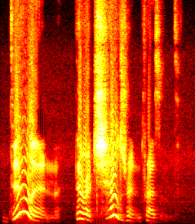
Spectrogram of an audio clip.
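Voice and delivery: gasping out the words. [name] reacts to the Hulk's remark about kissing, gasped. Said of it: "[name] gasped".

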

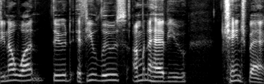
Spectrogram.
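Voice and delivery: heated, angry voice. Retelling a wrestling storyline, quoting a rival: imitating an angry wrestler. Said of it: "the guy keeps getting angry".

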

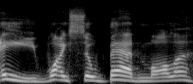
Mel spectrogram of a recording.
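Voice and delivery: loud, thick, heavy put-on Brooklyn accent. Speaker asks a question again in a heavy brooklyn accent. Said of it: "in your most heaviest Brooklyn accent".

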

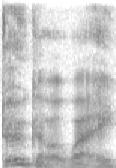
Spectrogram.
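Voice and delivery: high, very loud, nervous, urgent. Narrator reads a character answering a policeman at night, nervously. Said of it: "said Robert nervously".

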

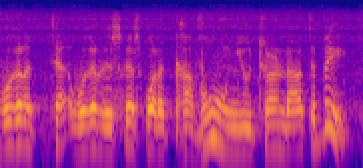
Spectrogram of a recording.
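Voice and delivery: ordinary talk, nothing marked

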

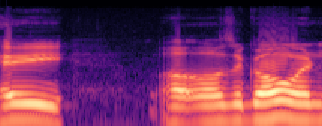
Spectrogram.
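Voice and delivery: slow, loud, faked disguised voice. Retelling first greeting in voice chat: imitating a faked lower voice. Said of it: "You actually faked, like, a lower voice".

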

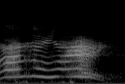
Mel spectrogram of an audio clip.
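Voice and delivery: very high-pitched, frustrated, exasperated outburst. Retelling a Bible verse, imitating Jesus mock-exasperated. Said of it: "with his hands around Thomas's neck".

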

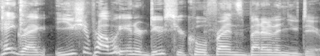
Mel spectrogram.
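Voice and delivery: normal talking voice

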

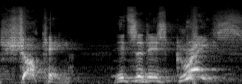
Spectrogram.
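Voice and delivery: play-acted rowdy yell, loud and swooping in pitch. Speaker mimics a Labour member who yelled at the government benches, imitating a man yelling. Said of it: "He would yell".

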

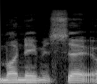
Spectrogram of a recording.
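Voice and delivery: very low, fast, put-on fake bass voice. Answering a request to hear a deep voice: put-on deep voice. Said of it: "let me hear your deep voice".

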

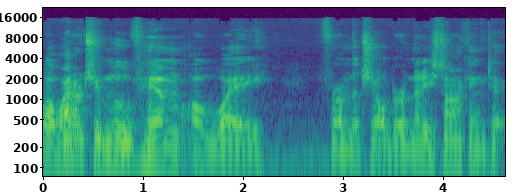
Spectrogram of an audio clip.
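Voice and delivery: normal talking voice

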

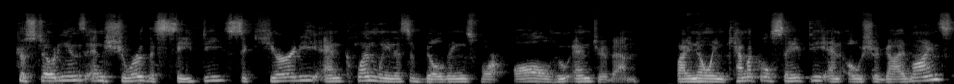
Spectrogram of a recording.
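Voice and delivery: ordinary delivery

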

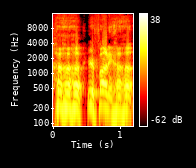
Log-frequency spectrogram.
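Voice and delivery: talking through dim, dumb ha-ha laughter. Describing how everybody at the shows reacts to him, Beavis and Butthead laugh. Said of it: "like Beavis and Butthead".

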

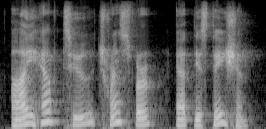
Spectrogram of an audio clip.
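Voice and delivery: very slow, careful model reading in English. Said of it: "천천히 세 번씩 읽어드리고요".

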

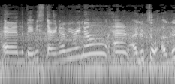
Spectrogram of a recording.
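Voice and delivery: normal talking voice

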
